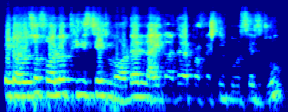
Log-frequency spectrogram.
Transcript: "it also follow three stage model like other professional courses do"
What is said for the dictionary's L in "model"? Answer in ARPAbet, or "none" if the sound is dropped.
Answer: N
